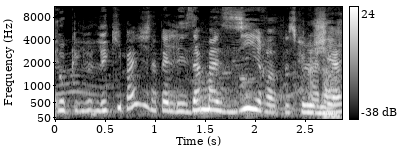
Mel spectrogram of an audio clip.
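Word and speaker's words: Amazigh: Donc l'équipage il s'appelle les Amazirs parce que le Alors. GH ça se prononce Amazir, enfin R en marocain, je vais faire ça.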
